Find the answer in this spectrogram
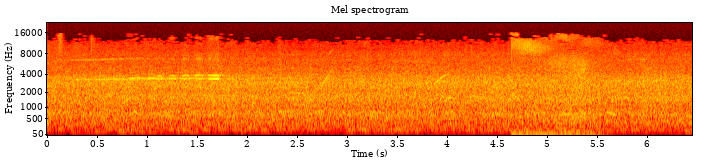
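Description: Stadium crowd noise from a football broadcast: a steady din from the stands, with a brief low rumble about five seconds in.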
